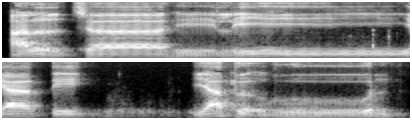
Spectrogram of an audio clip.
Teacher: Ba sukun bacaan qalqalah dibaca memantul ditampakkan pantulannya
